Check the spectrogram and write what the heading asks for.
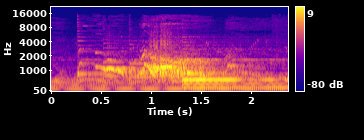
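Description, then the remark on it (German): Seven silver-grey puppies lying in straw behind a wooden gate in a pen on a farm whimper and yip, high-pitched cries overlapping continuously with a few sharper yelps, with no talking. “Und was hier hinter dem Holzgitter im Stroh liegt, ist an Niedlichkeit kaum zu übertreffen. Hundewelpen.”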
